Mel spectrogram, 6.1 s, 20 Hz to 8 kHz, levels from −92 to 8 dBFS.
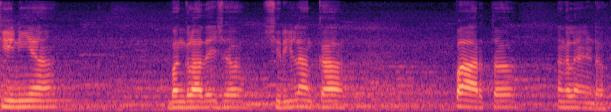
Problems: constant background noise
